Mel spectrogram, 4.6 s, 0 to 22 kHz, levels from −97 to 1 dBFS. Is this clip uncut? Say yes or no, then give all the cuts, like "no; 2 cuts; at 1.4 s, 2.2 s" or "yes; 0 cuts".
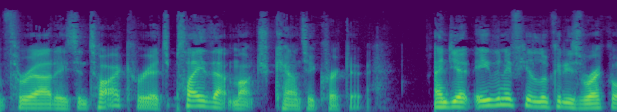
no; 1 cut; at 1.3 s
